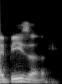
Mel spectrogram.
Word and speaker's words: Ibiza: Is that how I pronounce it? Am I saying it right? – What's it called? – Ibiza, Ibiza. – Oh, like the place? – Yeah. Am I pronouncing it right? Yeah, Ibiza.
